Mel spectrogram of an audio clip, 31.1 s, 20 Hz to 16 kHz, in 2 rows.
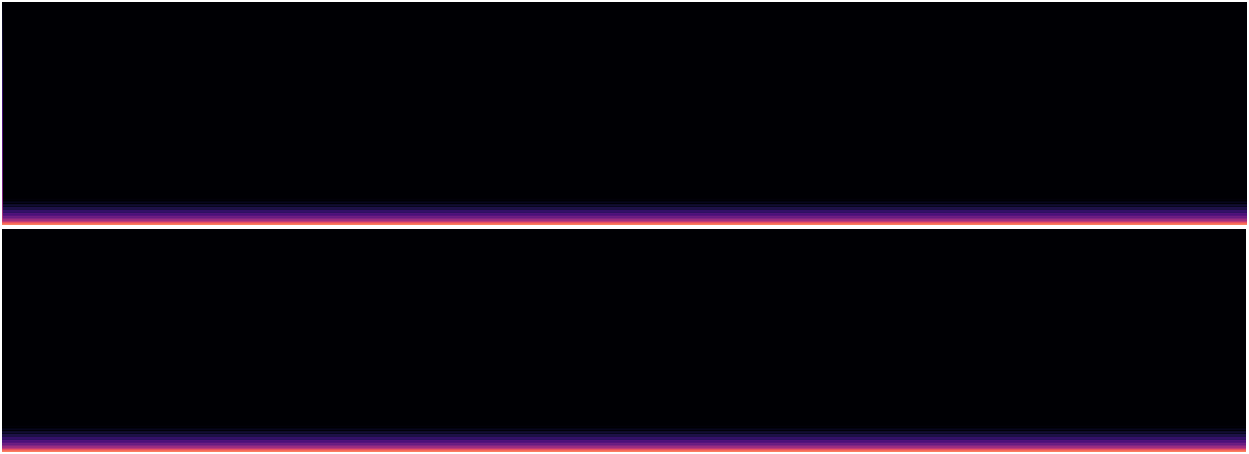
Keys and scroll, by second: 7.0-7.6 typing, 16.9-20.2 typing, 21.4 d, 22.0 d, 23.4 d, 25.0-26.9 typing.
